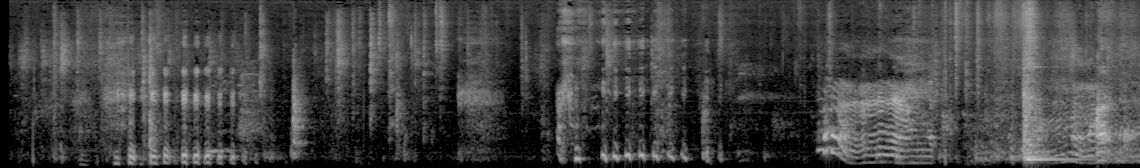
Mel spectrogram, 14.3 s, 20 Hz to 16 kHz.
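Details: Rhodesian Ridgebacks indoors in a small room, playing with dog bubbles: bursts of low, rapidly pulsed rumbling growls come at about 1.5 to 3 and 7 to 8.5 seconds, followed by a louder harmonic moaning vocal near the end, with soft breathing between.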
